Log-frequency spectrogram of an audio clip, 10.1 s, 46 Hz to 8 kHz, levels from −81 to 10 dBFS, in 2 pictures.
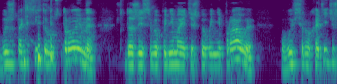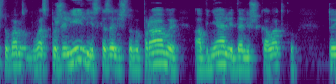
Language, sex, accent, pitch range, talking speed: Russian, male, native, 135-180 Hz, 180 wpm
